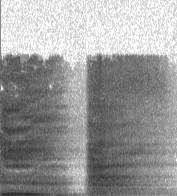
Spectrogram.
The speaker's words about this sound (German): Aber es gibt nichts Schöneres, wenn du runtergetaucht bist, den Ring geholt hast und dann, wenn du dann an die Oberfläche kommst, einmal einen richtig tiefen Atemzug nehmen kannst.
